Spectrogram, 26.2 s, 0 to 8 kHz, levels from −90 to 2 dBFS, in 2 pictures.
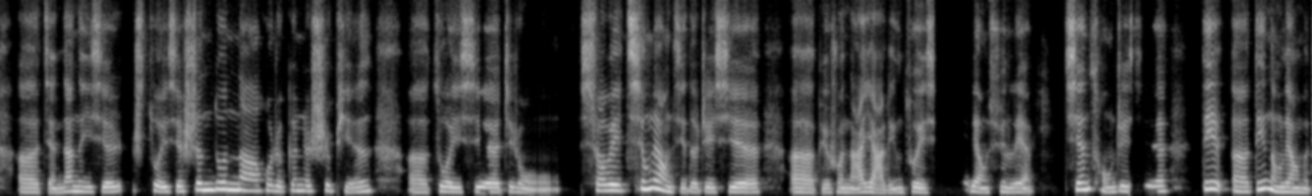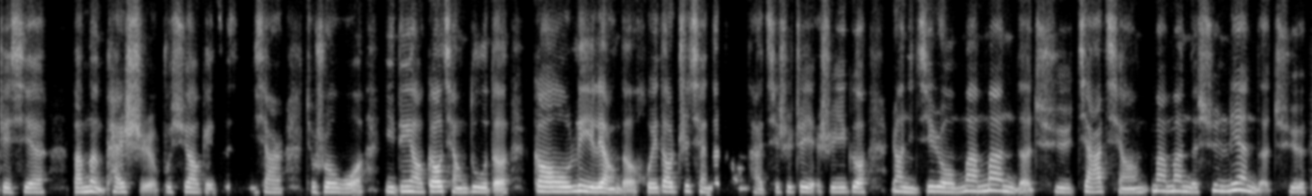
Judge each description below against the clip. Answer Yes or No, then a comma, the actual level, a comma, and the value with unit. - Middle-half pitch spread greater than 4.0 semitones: No, average, 3.4 semitones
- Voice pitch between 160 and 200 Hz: Yes, high, 190 Hz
